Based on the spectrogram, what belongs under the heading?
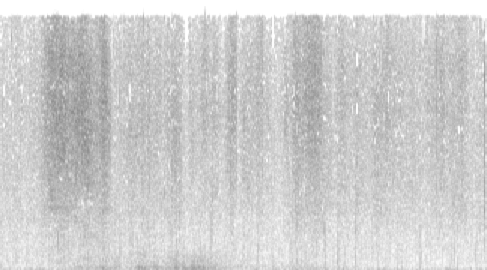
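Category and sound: nature, rain starting to fall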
